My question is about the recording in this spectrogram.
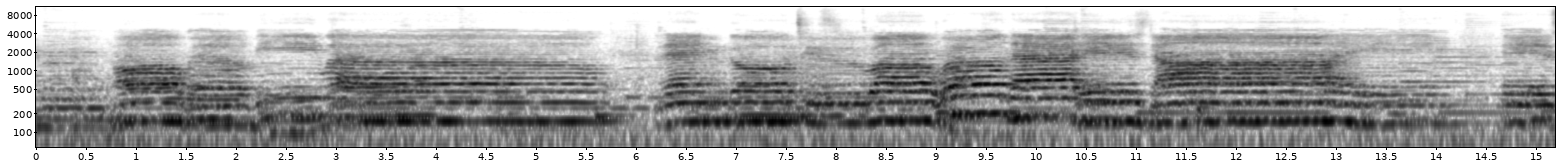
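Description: A group of voices singing a hymn together in sung phrases of a few seconds each, with long held notes and short breaths between lines.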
